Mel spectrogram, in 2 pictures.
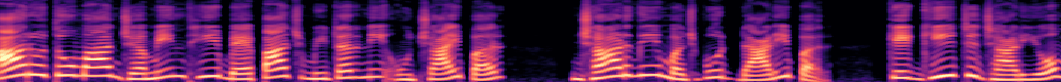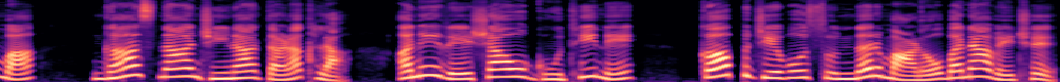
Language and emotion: Gujarati, neutral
